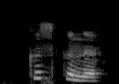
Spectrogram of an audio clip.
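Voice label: "кыскыны", Komi, female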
